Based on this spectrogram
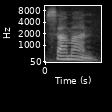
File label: "saamaana", hindi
